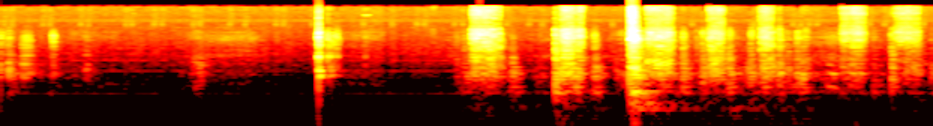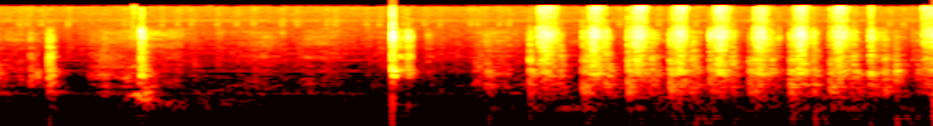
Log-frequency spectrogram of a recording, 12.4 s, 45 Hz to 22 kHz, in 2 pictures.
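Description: Ratchet wrench clicking as 10 mm bolts come off the top cover of a Mahindra 1526 HST tractor, bursts of sharp rapid clicks separated by pauses, ending in a quick steady run of ratcheting strokes, close up.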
